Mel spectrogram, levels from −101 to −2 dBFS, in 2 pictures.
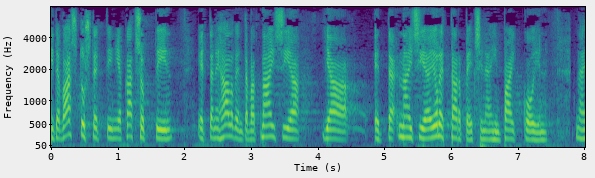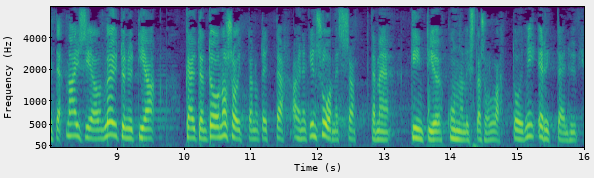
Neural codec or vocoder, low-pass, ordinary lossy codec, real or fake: none; none; none; real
